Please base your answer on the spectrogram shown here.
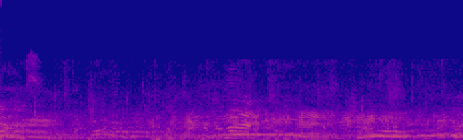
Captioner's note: people chattering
